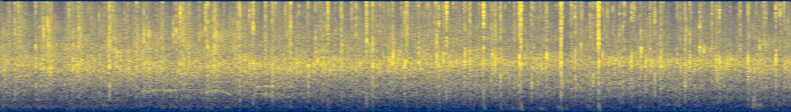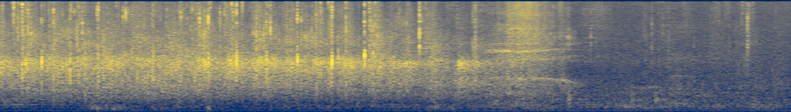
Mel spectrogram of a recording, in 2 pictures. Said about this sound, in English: And if you believe that God has a purpose in your life, stand up right now and give God a round of applause.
